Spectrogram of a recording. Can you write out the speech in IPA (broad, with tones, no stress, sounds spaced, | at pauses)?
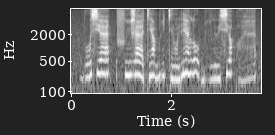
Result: b o˩˥ sʲ æ˥ | f ĩ˧ ɣ æ˥˩ tʲ ɑ̃˧ b i˧ tʲ õ˩ rʲ æ̃˥ l o˥˩ b i̤˩ l y˩ sʲ ɯ˥ qʷ æ̤˩˥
